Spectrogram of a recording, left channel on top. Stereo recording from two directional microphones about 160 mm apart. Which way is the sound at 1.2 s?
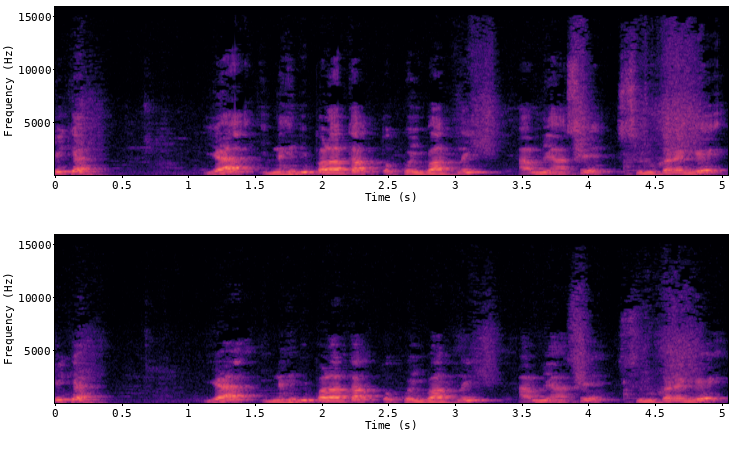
10° left (ahead or behind).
